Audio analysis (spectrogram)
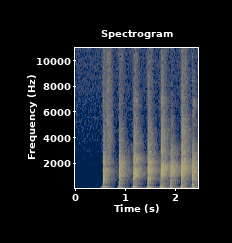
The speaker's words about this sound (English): Why is he knocking?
